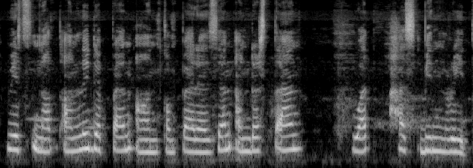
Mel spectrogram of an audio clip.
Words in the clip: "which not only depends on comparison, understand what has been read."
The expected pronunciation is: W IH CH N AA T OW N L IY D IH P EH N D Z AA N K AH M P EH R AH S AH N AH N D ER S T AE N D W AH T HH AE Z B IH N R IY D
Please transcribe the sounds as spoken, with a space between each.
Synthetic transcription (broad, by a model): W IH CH N AA T OW N L IY D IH P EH N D AA N K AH M P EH R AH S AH N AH N D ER S T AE N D W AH T HH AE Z B IH N R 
